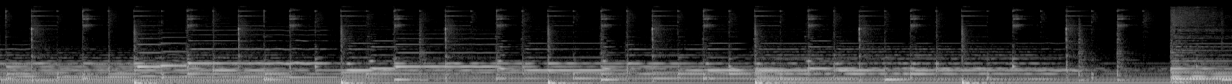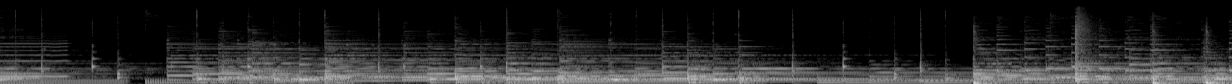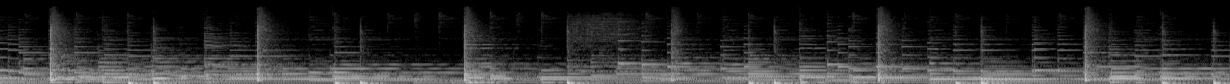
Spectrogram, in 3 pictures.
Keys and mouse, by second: 2.9-4.3 middle drag, 8.7-10.6 drag, 10.6 middle click, 10.8-16.8 drag, 17.0 middle click, 17.1 click, 17.2 middle click, 17.5 click, 18.1 click, 21.7 middle click, 22.6 middle click, 23.5-29.3 drag.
